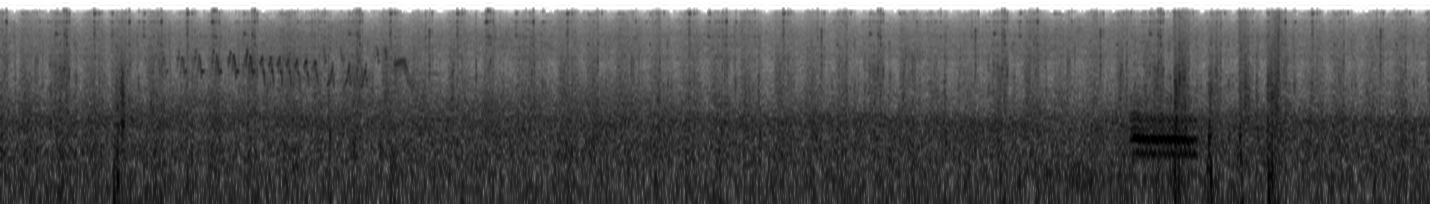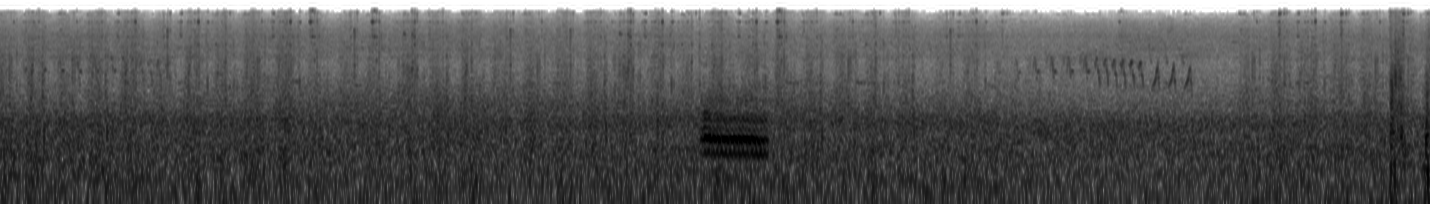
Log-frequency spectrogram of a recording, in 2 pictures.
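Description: Footsteps swish through tall grass at a steady run.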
